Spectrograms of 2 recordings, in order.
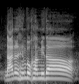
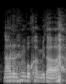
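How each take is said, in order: First: It is said in a bright, cheerful tone. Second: It is said in a gloomy, tearful tone.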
